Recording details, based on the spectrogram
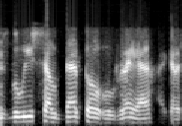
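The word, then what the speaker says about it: Luis Alberto Urrea: my best friend growing up his name is Luis Alberto Ura I gotta say it like that he's a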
